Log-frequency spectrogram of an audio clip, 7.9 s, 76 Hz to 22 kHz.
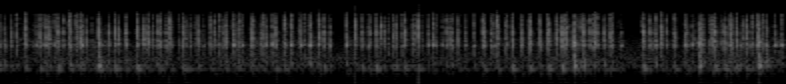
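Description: Fingertips of both hands type rapidly on a compact 68-key Mojo68 mechanical keyboard in a transparent acrylic case with cream and orange plastic keycaps, while a separate Mojopad numpad beside it is left untouched. The presses form a dense stream of crisp, bright clacks with almost no low end and very short decay, broken by brief pauses near 3.4 and 6.3 seconds.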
